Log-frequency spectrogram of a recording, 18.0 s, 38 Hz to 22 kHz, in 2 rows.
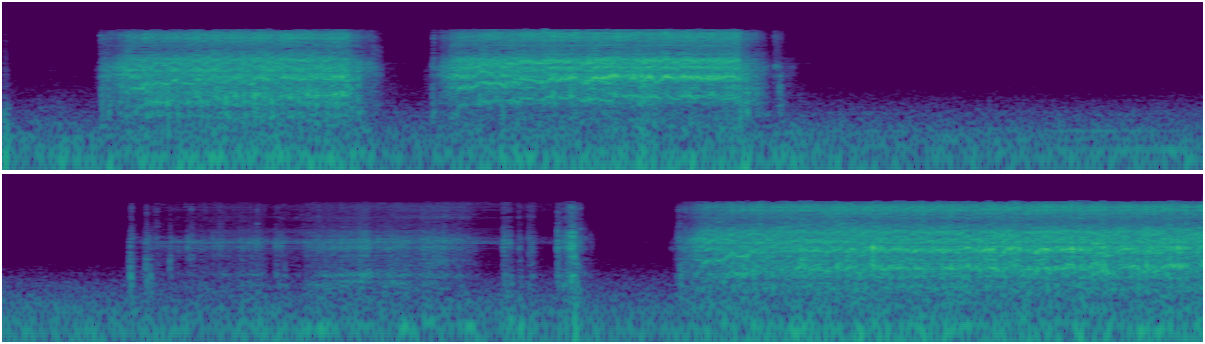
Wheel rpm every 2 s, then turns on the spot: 90, 80, 120, 0, 10, 30, 20, 120, 160.
10-14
